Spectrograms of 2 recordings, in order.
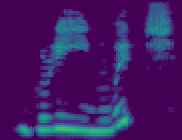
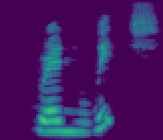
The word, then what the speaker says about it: Greenwich: Number 9, somewhere where I spent a bit of time, is not Greenwich, it's Greenwich. And talk about GMT, Greenwich Mean Time. You don't pronounce the W here, so it's not Greenwich. And although you have the word green in there, you don't pronounce it as green, it's Greenwich. So you get rid of an E in green and you get rid of the W, so it just sounds like Greenwich.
